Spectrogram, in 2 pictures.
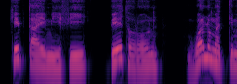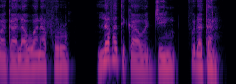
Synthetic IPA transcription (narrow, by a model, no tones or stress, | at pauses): kʼɪb̚t̪ʼaːjɪmiːfɪ | be̞ːt̪ɔɾo̞ːn | wɐlʊmɐt̪ːɪmɐɡaːlaːwɐnɐfʊɾʊ | lɐfɐt̪ɪkaːwɐd͡ʒːiːn | fʊᶑɐt̪ɐn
